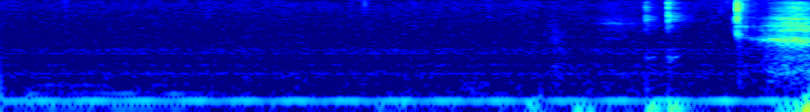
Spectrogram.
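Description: Soft computer mouse clicks, a few quick taps near the end over a steady low electrical hum, close and quiet.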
